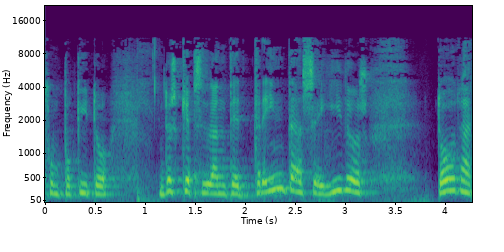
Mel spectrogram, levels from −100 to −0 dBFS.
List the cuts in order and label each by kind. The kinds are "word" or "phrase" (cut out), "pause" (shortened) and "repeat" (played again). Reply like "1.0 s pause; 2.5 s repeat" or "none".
1.5 s word; 2.6 s word

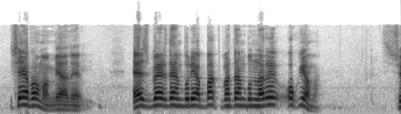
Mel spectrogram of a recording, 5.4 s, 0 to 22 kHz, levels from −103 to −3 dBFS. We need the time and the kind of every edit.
none

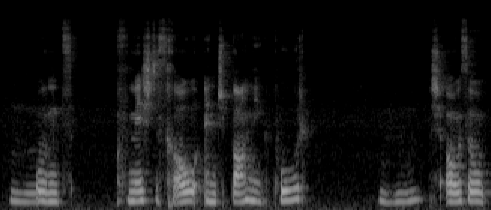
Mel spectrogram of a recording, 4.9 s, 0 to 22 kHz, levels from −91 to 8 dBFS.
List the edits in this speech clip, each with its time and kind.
1.2 s word; 1.7 s word

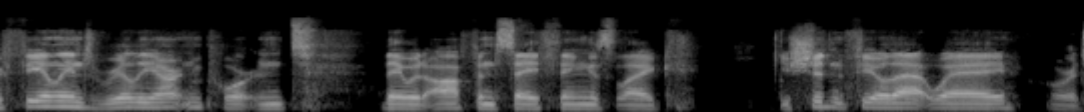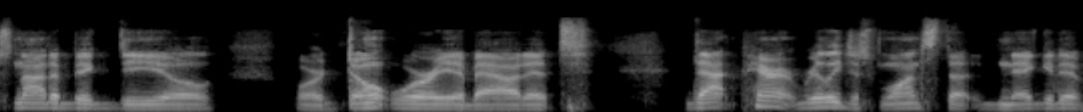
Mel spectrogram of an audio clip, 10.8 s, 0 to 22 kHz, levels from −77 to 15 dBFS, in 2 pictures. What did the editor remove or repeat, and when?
none

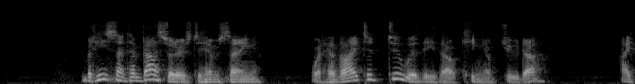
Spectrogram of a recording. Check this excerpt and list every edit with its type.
none

